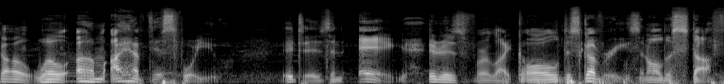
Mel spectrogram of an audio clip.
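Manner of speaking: put-on talking in an elderly old man voice. Retelling a scene, the speaker voices an old man character, old man voice. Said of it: "I'm talking like an old man".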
